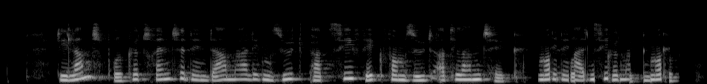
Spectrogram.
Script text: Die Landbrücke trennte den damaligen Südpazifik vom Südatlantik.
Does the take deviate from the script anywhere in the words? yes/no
yes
